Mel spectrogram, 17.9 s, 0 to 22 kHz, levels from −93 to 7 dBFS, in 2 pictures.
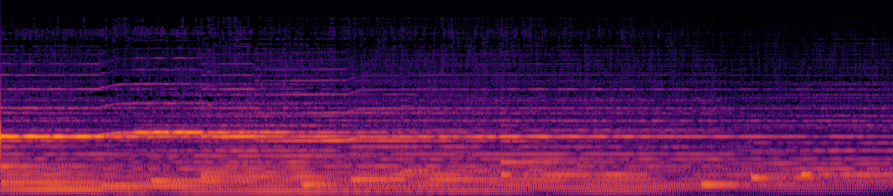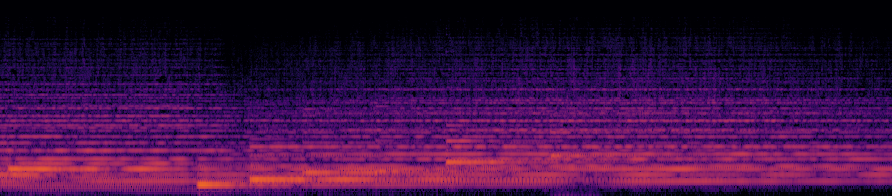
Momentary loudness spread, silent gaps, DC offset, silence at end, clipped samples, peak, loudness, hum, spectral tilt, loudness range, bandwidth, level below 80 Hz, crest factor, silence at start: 19 LU; none; under 0.1%; 0 s; under 0.1%; -12 dBFS; -29 LUFS; none; -6.5 dB/octave; 14 LU; 15.5 kHz; -52 dBFS; 18 dB; 0 s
